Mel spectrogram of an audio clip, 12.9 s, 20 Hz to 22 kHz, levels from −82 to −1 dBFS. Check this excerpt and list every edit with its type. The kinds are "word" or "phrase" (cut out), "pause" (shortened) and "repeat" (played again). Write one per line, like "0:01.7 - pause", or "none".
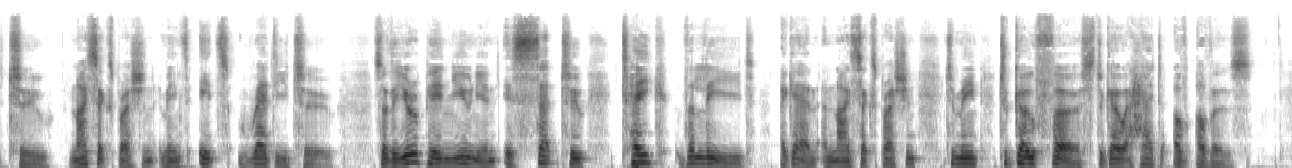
none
